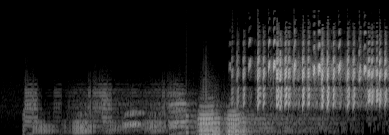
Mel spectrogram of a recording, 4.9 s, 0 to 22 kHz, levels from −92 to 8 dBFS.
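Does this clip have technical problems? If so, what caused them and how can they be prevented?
Yes. At 4.58 s there are compressed frames skipped. The audio jumps ahead by about a tenth of a second, which fits a few frames of roughly 23 ms going missing from the file or being rejected as damaged by the decoder. To prevent it, verify file integrity after transfer and re-encode from a clean source.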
